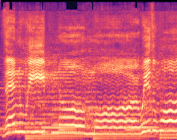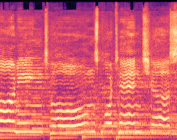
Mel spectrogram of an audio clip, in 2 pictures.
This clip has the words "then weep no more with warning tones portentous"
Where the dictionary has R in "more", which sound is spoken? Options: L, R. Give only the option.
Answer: R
